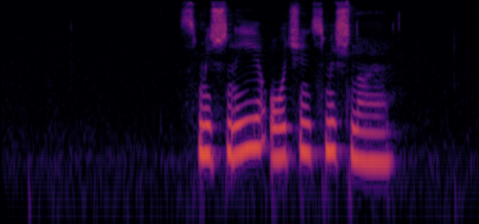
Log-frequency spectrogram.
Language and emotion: Russian, neutral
